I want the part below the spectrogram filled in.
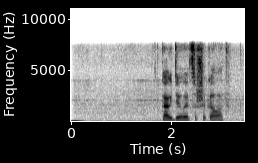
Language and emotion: Russian, neutral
